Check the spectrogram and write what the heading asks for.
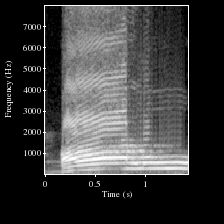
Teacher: Kenapa lu dipanjangkan? Sebab ada waw mati sebelum baris domah kan? Nah, panjang 2 harokat.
